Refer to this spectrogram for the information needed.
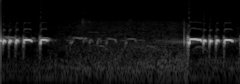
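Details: Zebra dove song, played to provoke other birds into singing actively: two loud bursts of rapid, clipped, hollow coo notes at a steady mid pitch. Fainter, similar phrases from other doves fill the pause between the bursts.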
